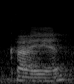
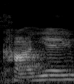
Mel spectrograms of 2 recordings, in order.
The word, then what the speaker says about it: cayenne: I have parsley, salt, cayenne. Fun fact, I used to pronounce this Kanye when I was younger. I legit thought cayenne was pronounced Kanye, so shout out to Kanye.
